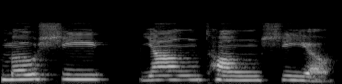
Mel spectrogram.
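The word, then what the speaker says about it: 墨香铜臭: to alternatively um okay Rowan says her name's pronounced MOSI Yang Tong shio okay so I was closer the first time Mong Tong shio thanks Rowan okay actually who watching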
